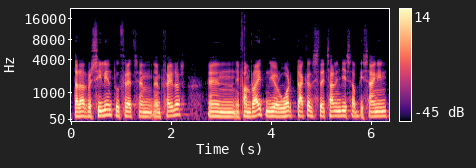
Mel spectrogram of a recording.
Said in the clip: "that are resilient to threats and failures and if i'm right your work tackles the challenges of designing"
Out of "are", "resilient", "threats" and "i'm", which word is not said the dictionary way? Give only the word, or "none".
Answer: resilient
